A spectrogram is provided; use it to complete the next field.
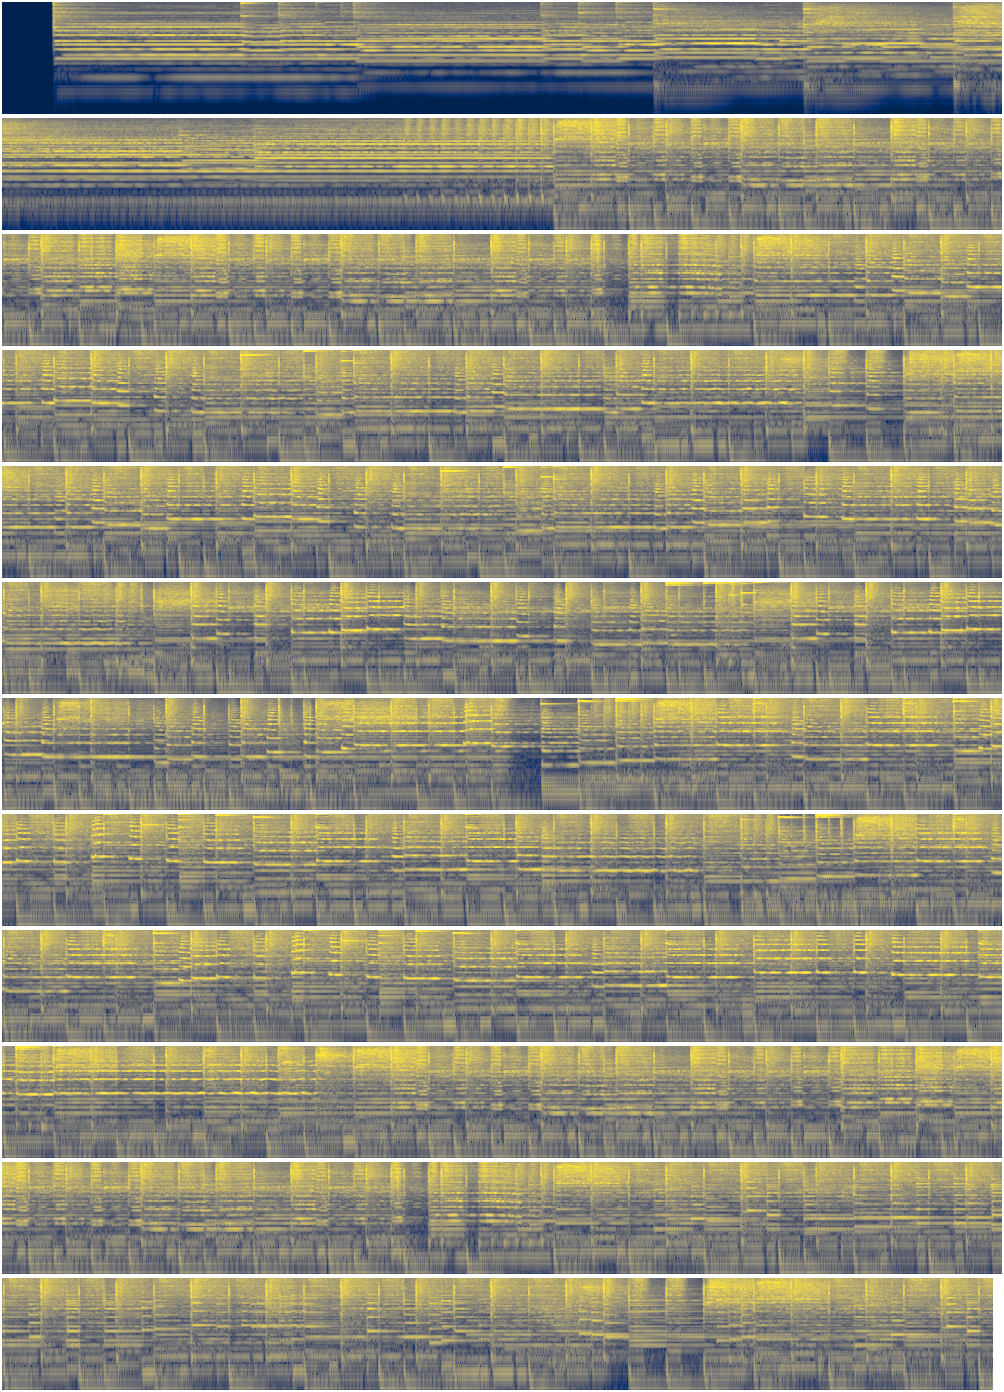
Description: インスト ポップス スウィング
青空っぽい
